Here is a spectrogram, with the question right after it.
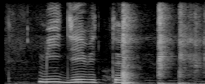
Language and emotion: Russian, neutral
